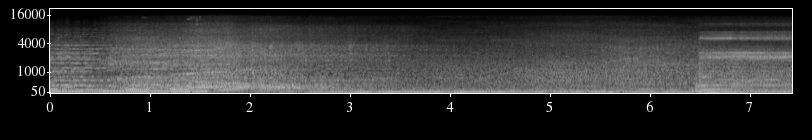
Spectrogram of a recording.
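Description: A car driving off along a wet road, its engine rising as it pulls away over a steady road noise. Background music stops about a second and a half in, and a steady high chord comes in near the end.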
